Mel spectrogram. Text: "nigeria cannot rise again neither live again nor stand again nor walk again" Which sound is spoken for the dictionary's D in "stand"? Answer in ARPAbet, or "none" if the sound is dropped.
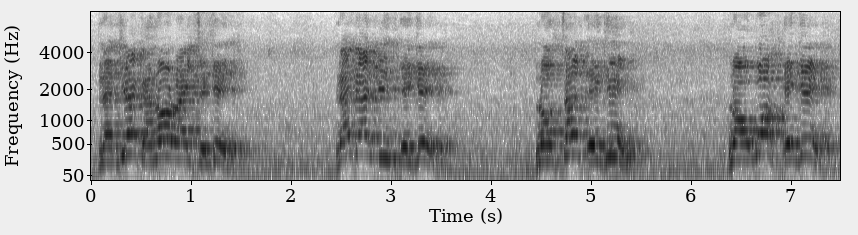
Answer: none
